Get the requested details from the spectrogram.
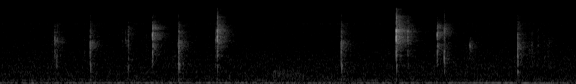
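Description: A small, hollow, translucent pink plastic Game Boy Advance is held in both hands while thumbs and fingertips click its plastic buttons. Sharp, bright plastic clicks come at irregular intervals, each dying away almost at once over a faint, steady background hiss.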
